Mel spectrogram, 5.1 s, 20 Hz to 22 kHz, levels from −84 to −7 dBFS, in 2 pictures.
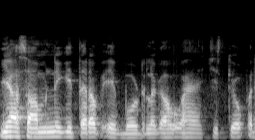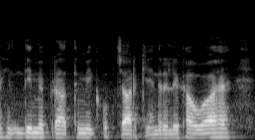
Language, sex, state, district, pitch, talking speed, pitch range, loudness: Hindi, male, Uttar Pradesh, Shamli, 115 Hz, 225 wpm, 110-125 Hz, -20 LUFS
